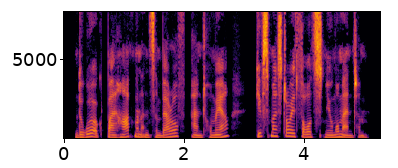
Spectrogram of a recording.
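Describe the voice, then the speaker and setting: With a German accent, a woman speaks at a moderate pace and a fairly low pitch in a dark, mellow tone, with ordinary pitch variation and very even loudness, on a very clean, dry, close recording with no echo and a silent background. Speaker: tarot content creator. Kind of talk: scripted narration.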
